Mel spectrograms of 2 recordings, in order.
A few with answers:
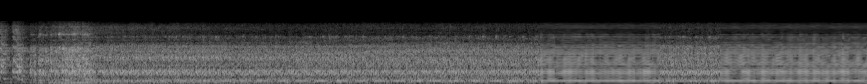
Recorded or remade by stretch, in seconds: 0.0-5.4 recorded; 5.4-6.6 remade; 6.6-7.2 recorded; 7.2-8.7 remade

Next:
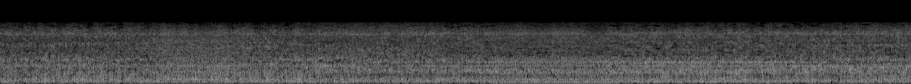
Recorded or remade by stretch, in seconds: 0.0-1.6 remade; 1.6-2.3 recorded; 2.3-4.9 remade; 4.9-6.2 recorded; 6.2-9.1 remade

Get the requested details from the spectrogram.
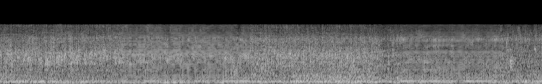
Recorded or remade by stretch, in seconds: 0.0-1.2 recorded; 1.2-2.5 remade; 2.5-4.0 recorded; 4.0-5.0 remade; 5.0-5.4 recorded

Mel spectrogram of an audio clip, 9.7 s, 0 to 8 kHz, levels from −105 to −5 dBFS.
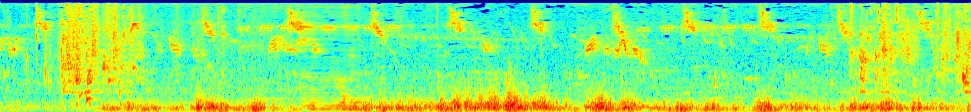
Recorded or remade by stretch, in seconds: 0.0-3.0 recorded; 3.0-3.6 remade; 3.6-9.7 recorded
